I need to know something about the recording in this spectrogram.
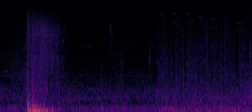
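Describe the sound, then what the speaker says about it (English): Defensive guns firing in the giant-monster strategy game Mechs Versus Kaijus, with one sharp, loud blast followed by faint, scattered shots and crackles over a quiet background. "Now we're shooting faster."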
